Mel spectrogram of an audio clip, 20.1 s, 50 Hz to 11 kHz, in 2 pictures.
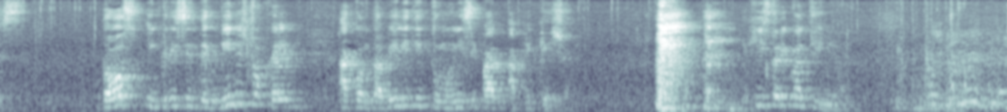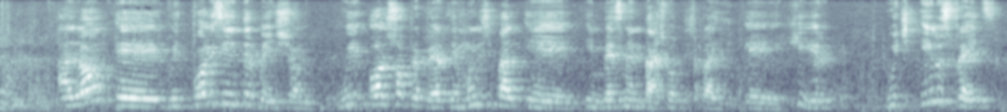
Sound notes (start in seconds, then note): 6.5 cough; 9.0 laughter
